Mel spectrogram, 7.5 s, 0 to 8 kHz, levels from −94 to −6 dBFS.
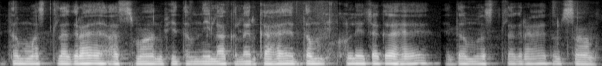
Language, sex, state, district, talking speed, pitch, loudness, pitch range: Hindi, male, Chhattisgarh, Jashpur, 175 wpm, 115 Hz, -22 LUFS, 110-115 Hz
